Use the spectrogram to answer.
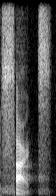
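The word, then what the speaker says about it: sarx: The the Greek word for flesh or sinful nature is sars. It's it is pronounc s a rx or sars.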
